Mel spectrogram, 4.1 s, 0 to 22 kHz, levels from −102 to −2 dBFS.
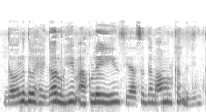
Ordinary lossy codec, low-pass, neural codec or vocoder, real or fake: MP3, 48 kbps; 14.4 kHz; none; real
